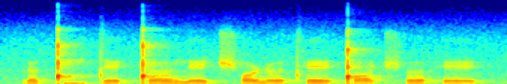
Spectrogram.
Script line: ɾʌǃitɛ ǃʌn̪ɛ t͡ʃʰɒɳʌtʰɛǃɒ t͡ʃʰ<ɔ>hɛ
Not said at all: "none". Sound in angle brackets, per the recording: ʌ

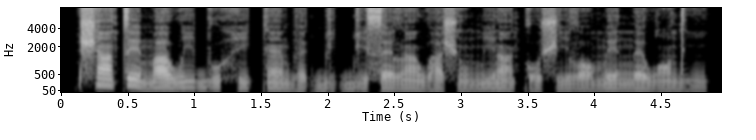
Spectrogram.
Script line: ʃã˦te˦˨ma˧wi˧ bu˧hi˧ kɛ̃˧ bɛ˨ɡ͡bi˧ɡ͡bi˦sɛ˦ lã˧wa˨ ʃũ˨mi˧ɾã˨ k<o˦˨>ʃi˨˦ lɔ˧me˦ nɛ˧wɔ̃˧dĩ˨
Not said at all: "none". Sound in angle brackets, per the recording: o˨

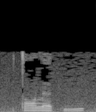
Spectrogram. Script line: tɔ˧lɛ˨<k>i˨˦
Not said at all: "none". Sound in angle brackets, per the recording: k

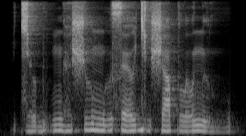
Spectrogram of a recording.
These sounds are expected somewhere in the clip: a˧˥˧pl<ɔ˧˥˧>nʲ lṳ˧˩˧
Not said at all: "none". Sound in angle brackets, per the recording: ɤ˧˥˧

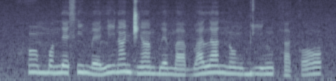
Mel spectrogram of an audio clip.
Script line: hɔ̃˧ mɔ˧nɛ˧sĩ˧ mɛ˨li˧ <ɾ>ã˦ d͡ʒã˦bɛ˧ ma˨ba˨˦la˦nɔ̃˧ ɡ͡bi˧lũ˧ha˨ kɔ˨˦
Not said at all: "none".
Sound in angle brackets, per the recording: ɾ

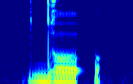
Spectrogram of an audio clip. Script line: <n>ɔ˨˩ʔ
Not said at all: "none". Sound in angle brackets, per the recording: d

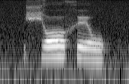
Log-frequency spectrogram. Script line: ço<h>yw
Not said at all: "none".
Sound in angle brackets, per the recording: x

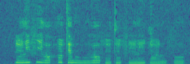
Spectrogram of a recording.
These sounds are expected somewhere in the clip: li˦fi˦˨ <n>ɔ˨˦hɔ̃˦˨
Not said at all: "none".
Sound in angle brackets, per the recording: l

